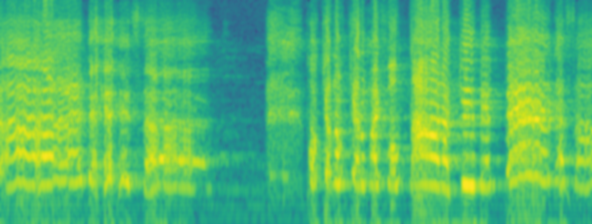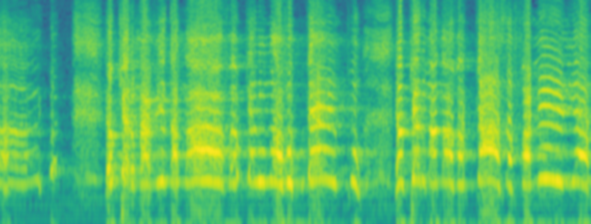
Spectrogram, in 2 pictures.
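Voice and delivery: high, slow, sobbing crying shout.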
